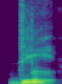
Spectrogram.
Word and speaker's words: Deen: The name is Salah al-Din, meaning righteousness of the faith, the last syllable being the important one, Deen.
